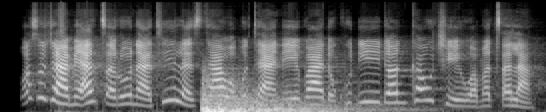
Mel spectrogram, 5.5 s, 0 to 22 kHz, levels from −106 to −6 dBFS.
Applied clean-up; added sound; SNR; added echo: none; Drum; 0 dB; none.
